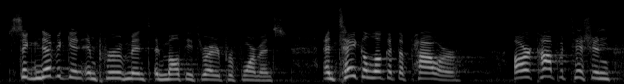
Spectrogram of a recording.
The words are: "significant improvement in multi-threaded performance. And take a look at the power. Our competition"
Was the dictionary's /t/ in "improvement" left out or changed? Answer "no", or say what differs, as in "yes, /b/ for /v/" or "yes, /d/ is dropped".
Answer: no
